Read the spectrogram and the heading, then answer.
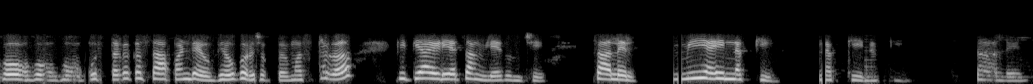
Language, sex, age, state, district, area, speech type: Marathi, female, 30-45, Maharashtra, Kolhapur, urban, conversation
